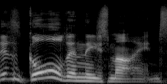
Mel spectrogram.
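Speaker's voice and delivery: put-on old-timey, gold-rush prospector character voice. Speaker imagines what he would sound like with a voice; old-timey prospector voice. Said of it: "Like a prospector or something".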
